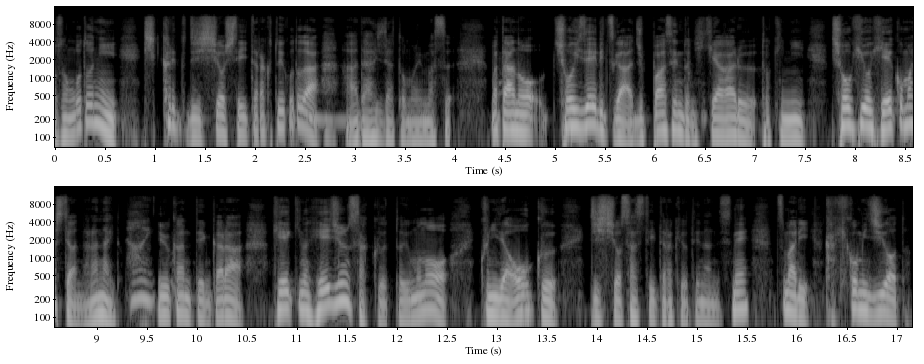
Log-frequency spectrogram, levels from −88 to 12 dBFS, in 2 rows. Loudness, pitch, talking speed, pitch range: -30 LUFS, 105 Hz, 405 characters per minute, 95-125 Hz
